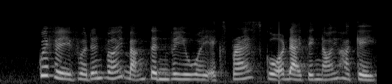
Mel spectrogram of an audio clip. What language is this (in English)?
Vietnamese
